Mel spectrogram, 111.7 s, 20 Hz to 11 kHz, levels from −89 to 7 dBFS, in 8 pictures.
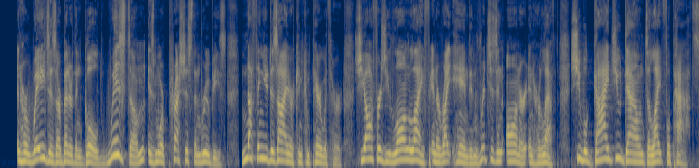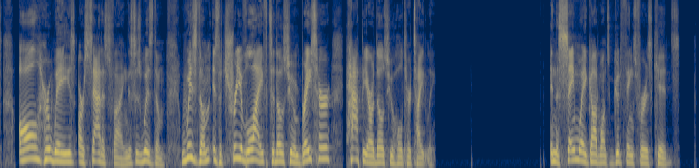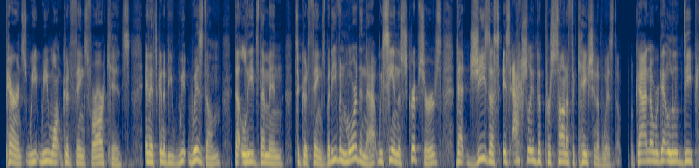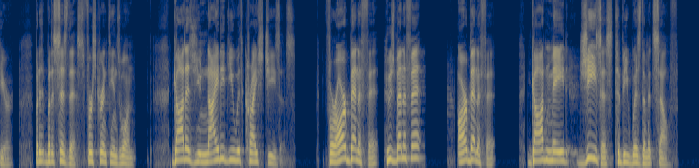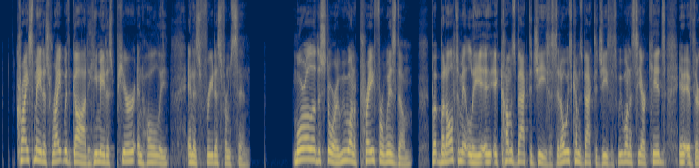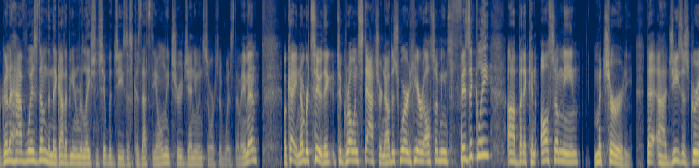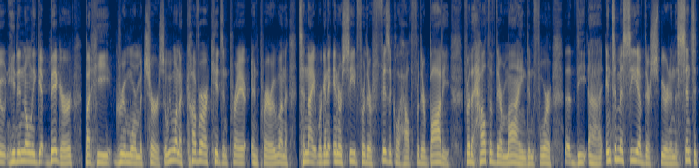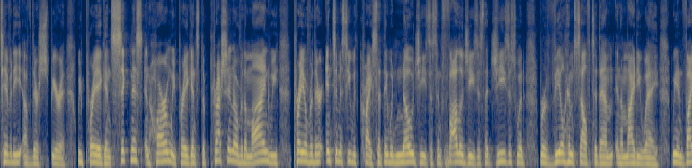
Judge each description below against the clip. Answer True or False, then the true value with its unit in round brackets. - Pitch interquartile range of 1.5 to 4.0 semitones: False (4.7 semitones)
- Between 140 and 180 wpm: False (190 wpm)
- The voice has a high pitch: False (155 Hz)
